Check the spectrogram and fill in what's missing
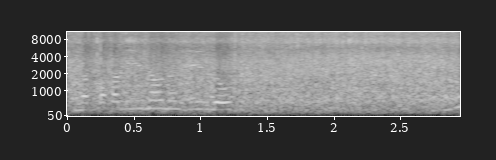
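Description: River water near a small farm flows with a loud, steady rushing wash, continuous and close, with faint tonal sounds drifting through the noise.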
